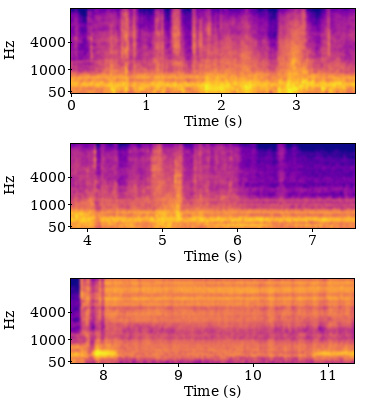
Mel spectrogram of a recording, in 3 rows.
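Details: HITBOX MIG200II welder in MIG mode; after some shop clatter, a steady, even frying hiss of the arc settles in with no popping or sputter, indicating a normal, smooth weld.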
